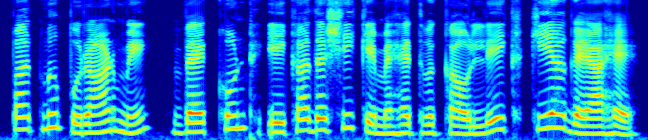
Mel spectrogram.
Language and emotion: Hindi, neutral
